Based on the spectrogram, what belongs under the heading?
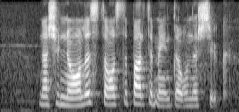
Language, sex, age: Afrikaans, female, 18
